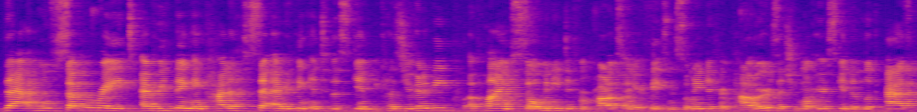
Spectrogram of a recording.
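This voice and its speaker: A woman's voice: mid-range voice, little pitch movement, fast talker, hardly any pauses, pushed and bright. A young woman in her twenties, stuffy from a sinus infection, chatting casually through a Q&A with lots of likes and ums. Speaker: beauty YouTuber. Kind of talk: casual Q&A chat. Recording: echoey room, mic at a distance, faint noise.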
